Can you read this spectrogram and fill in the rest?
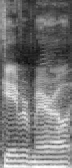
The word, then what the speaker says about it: Gabe Romero: Well, okay, so my guests today are Gabe Romero and Dan Glynn.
